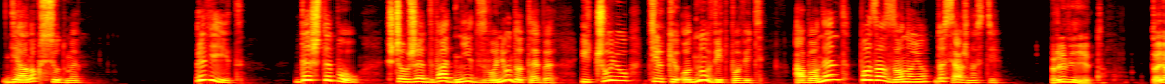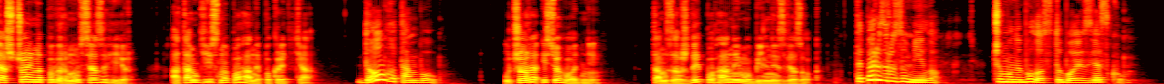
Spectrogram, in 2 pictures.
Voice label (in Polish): Lekcja Dialog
